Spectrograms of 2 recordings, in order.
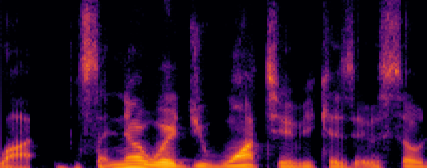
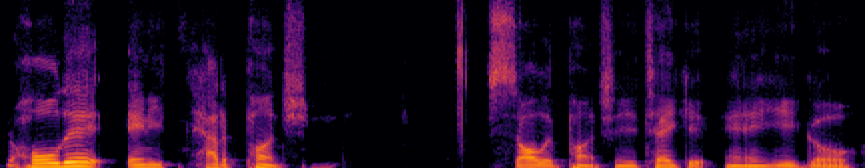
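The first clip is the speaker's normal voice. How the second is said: ordinary delivery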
